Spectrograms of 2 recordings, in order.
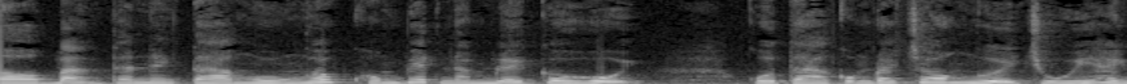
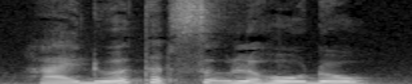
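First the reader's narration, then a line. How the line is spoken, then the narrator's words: Raised exasperated voice. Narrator (Vietnamese): Lê Tuyết Cầm không nhịn được cất cao giọng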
